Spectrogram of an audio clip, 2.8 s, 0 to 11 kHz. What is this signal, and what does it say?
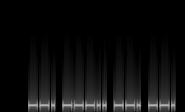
Morse code, heard as a keyed tone, about 28 wpm, 700 Hz. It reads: G8GG
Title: DXCC-100 Call Signs - 4 Characters - Repeated 2x - 28wpm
